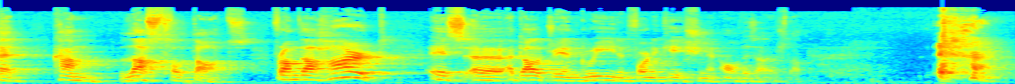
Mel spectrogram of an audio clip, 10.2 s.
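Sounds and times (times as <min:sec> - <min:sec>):
speech: 0:00.0 - 0:08.1, 0:09.4 - 0:10.1
cough: 0:09.4 - 0:10.1.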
